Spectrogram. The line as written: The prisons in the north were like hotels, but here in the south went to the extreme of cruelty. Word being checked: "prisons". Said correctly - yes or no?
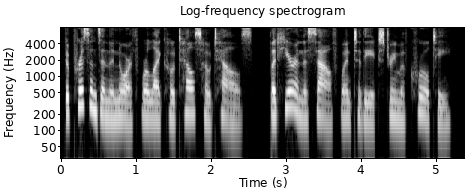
yes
